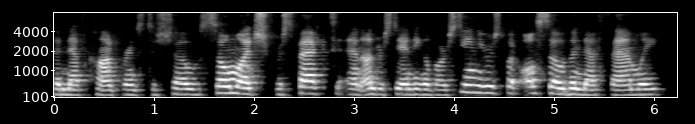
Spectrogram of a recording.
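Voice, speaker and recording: At a moderate pace, a woman with an American accent, a medium pitch and fairly even intonation talks in a plain, everyday voice. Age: 60s. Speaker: county commissioner. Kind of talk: welcome speech.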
